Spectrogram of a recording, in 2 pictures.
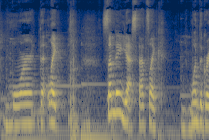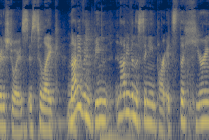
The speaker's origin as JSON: {"language": "English", "town": "Jacksonville", "region": "Florida", "country": "United States", "tie": "born or raised there", "also_born_or_lived": "Miami, Florida", "said": "I grew up in Jacksonville, also in Miami area."}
